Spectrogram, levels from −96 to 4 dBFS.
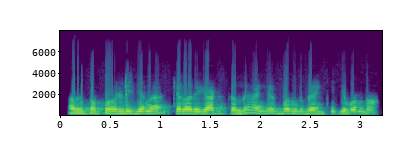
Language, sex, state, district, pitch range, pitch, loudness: Kannada, male, Karnataka, Shimoga, 180-205 Hz, 195 Hz, -16 LUFS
